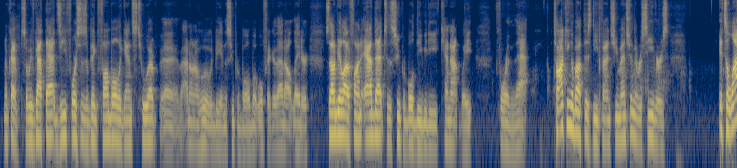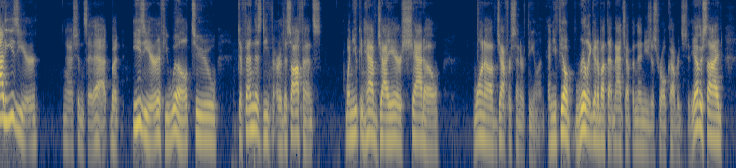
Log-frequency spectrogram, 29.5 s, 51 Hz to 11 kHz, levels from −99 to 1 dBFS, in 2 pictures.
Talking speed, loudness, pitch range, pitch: 215 wpm, -23 LUFS, 115-140 Hz, 125 Hz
